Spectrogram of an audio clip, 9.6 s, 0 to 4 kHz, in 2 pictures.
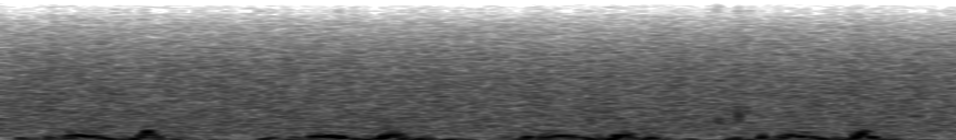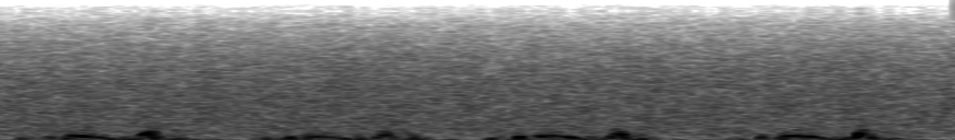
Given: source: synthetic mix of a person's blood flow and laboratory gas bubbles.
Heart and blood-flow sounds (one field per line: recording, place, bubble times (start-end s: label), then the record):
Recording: Doppler ultrasound of blood flow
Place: precordium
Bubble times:
3.57-3.61 s: bubbles
3.67-3.77 s: bubbles
From the record:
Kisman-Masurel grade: 111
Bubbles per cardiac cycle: 1 to 2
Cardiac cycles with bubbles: 1 to 10%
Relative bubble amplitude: barely perceptible (0.100 to 0.250)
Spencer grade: 1 (occasional bubble signal discernible with the cardiac motion signal, with majority of cardiac periods free of bubbles)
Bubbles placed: anywhere in the cardiac cycle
